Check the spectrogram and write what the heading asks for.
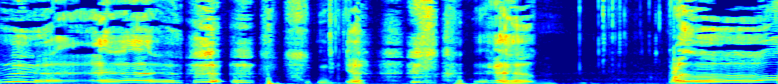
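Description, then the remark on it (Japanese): A man's voice imitates the exaggerated sobbing of high school baseball teammates crying after losing their last summer tournament, with wavering, wailing cries broken by sharp gasping catches, then a short pause before one more drawn-out wail. Fairly loud. “で、負けてね、みんなすっごいな、泣いてたんだよね。”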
